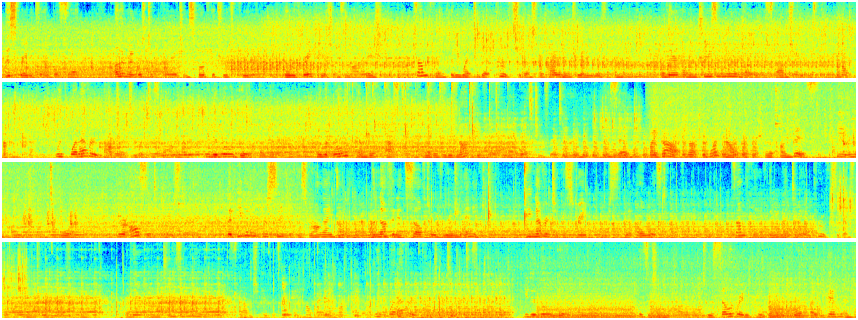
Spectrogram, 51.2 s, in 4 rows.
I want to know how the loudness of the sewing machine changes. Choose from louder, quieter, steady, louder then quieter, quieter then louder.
steady.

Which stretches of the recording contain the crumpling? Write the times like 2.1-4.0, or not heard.
7.0-8.0, 21.6-22.4, 38.0-38.9.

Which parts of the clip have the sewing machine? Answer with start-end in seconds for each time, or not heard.
0.0-51.2.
